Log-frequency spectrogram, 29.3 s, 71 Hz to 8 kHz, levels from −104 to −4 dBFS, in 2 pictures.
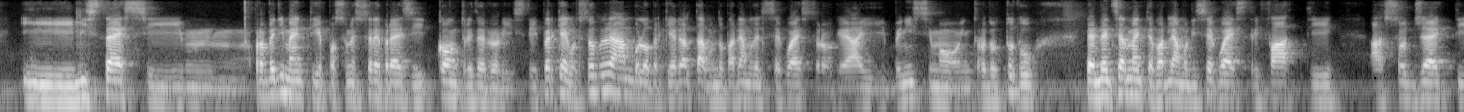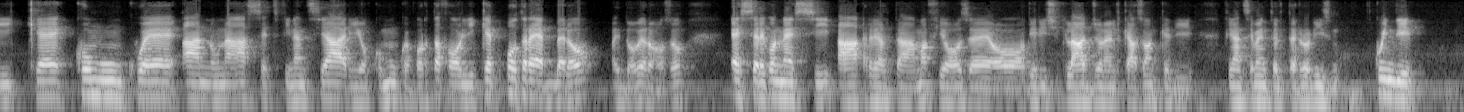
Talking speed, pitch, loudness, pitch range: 125 wpm, 115 Hz, -23 LUFS, 105-125 Hz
